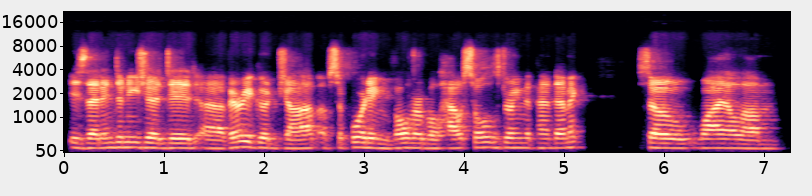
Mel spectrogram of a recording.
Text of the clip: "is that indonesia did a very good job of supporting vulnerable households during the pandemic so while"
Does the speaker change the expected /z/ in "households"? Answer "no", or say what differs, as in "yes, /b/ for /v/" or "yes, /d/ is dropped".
no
